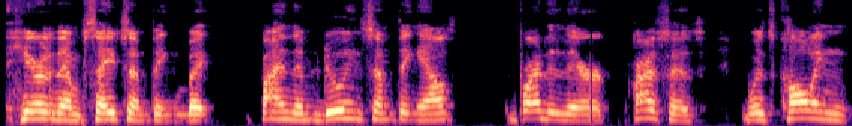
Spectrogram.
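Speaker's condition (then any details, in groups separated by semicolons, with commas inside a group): ALS; host says slur not noticeable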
